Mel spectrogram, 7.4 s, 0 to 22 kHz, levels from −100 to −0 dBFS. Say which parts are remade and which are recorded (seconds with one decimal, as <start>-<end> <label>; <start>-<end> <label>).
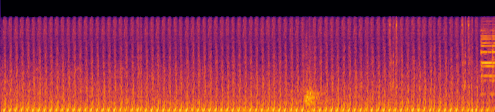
0.0-7.4 recorded

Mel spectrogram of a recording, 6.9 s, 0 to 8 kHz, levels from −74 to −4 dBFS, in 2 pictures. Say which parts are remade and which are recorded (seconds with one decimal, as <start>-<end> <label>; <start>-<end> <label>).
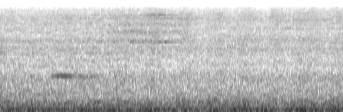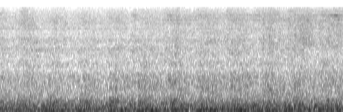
0.0-6.9 recorded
